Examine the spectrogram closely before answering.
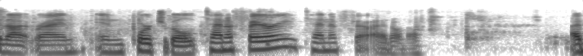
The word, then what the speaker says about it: Tenerife: Ricardo says this is pretty much Tenef. I can't say that. Tenefer. How do you say that, Ryan? In Portugal, Tenerife.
